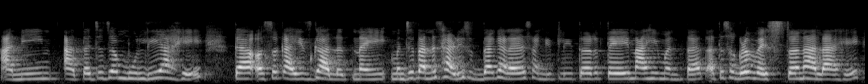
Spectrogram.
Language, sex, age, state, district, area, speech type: Marathi, female, 18-30, Maharashtra, Wardha, rural, spontaneous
